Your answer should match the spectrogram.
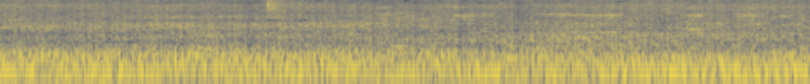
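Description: Loud, steady low rumble of outdoor background noise with no clear rise or fall.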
